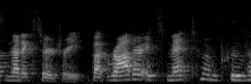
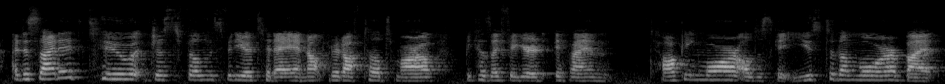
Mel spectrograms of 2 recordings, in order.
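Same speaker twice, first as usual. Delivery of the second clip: ordinary talk, nothing marked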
